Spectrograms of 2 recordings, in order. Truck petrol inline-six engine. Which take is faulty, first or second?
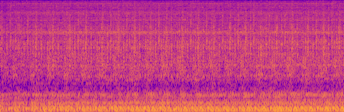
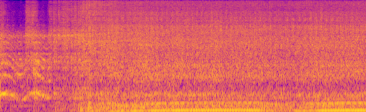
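second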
